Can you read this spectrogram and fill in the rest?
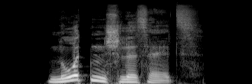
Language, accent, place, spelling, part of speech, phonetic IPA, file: German, Germany, Berlin, Notenschlüssels, noun, [ˈnoːtn̩ˌʃlʏsl̩s], De-Notenschlüssels.ogg
- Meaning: genitive singular of Notenschlüssel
